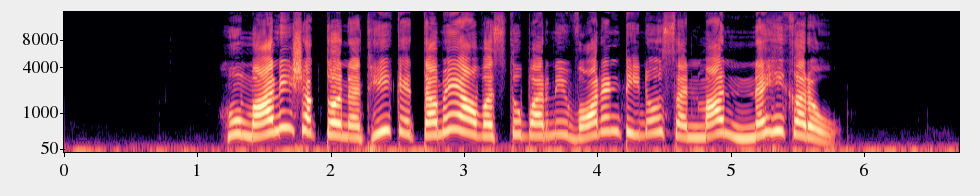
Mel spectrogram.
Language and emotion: Gujarati, angry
